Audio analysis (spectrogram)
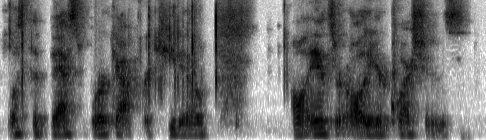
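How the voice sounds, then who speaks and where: A man's voice: medium pitch, level tone, normal speed, gravelly, background noise. A man who has lost his voice, talking casually on a live stream about exercise as a fitness coach, rambling with many fillers. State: hoarse, losing his voice.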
